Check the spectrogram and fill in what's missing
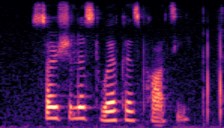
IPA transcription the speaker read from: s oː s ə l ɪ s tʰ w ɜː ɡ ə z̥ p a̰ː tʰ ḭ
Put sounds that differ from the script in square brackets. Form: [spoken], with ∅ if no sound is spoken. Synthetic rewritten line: s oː [ʃ] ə l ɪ s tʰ w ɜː [k] ə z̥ [pʰ] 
